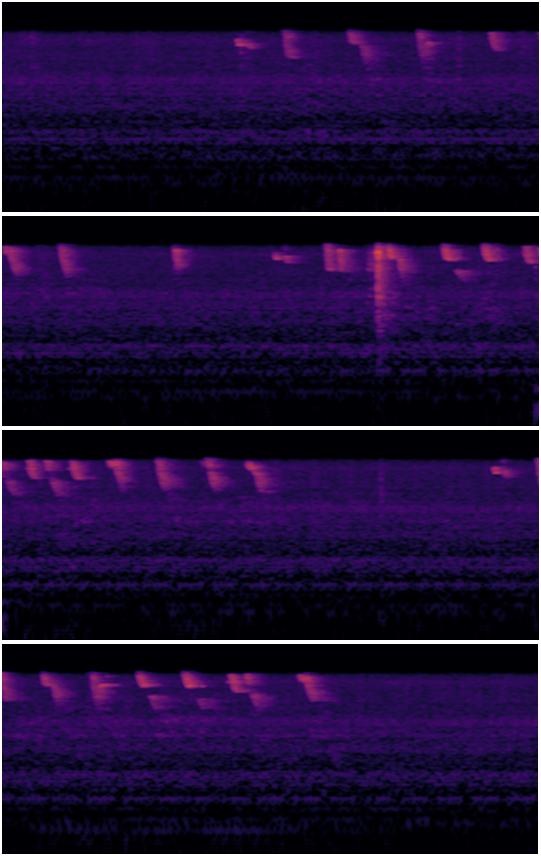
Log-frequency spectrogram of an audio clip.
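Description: A small bird chirping in three bouts of quick, high, downward-sliding notes over a faint steady hum. One sharp click sounds about seven and a half seconds in.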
